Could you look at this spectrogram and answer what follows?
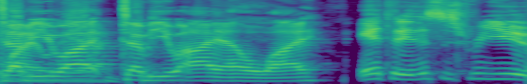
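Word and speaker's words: Wily: Wiley. That's right. It's pronounced Wiley, right?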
